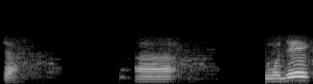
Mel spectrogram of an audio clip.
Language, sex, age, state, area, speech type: Hindi, male, 30-45, Madhya Pradesh, rural, conversation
